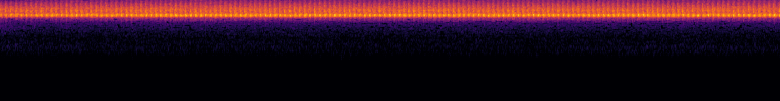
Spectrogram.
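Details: Uninterrupted high, thin grasshopper trill without music, a steady rhythmic pulsing at roughly four beats per second throughout.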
